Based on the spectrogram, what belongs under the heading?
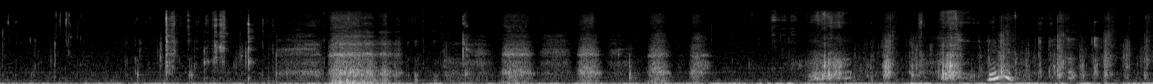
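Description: Close-miked chewing of stewed kimchi and rice, with many wet mouth clicks. A loud breath comes about three seconds in, and a short hum near the end.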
